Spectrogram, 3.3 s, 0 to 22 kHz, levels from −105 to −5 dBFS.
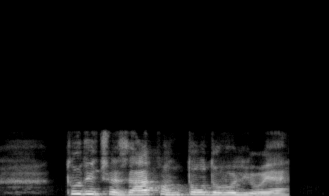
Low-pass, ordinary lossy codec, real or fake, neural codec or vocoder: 7.2 kHz; none; fake; autoencoder, 48 kHz, 128 numbers a frame, DAC-VAE, trained on Japanese speech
